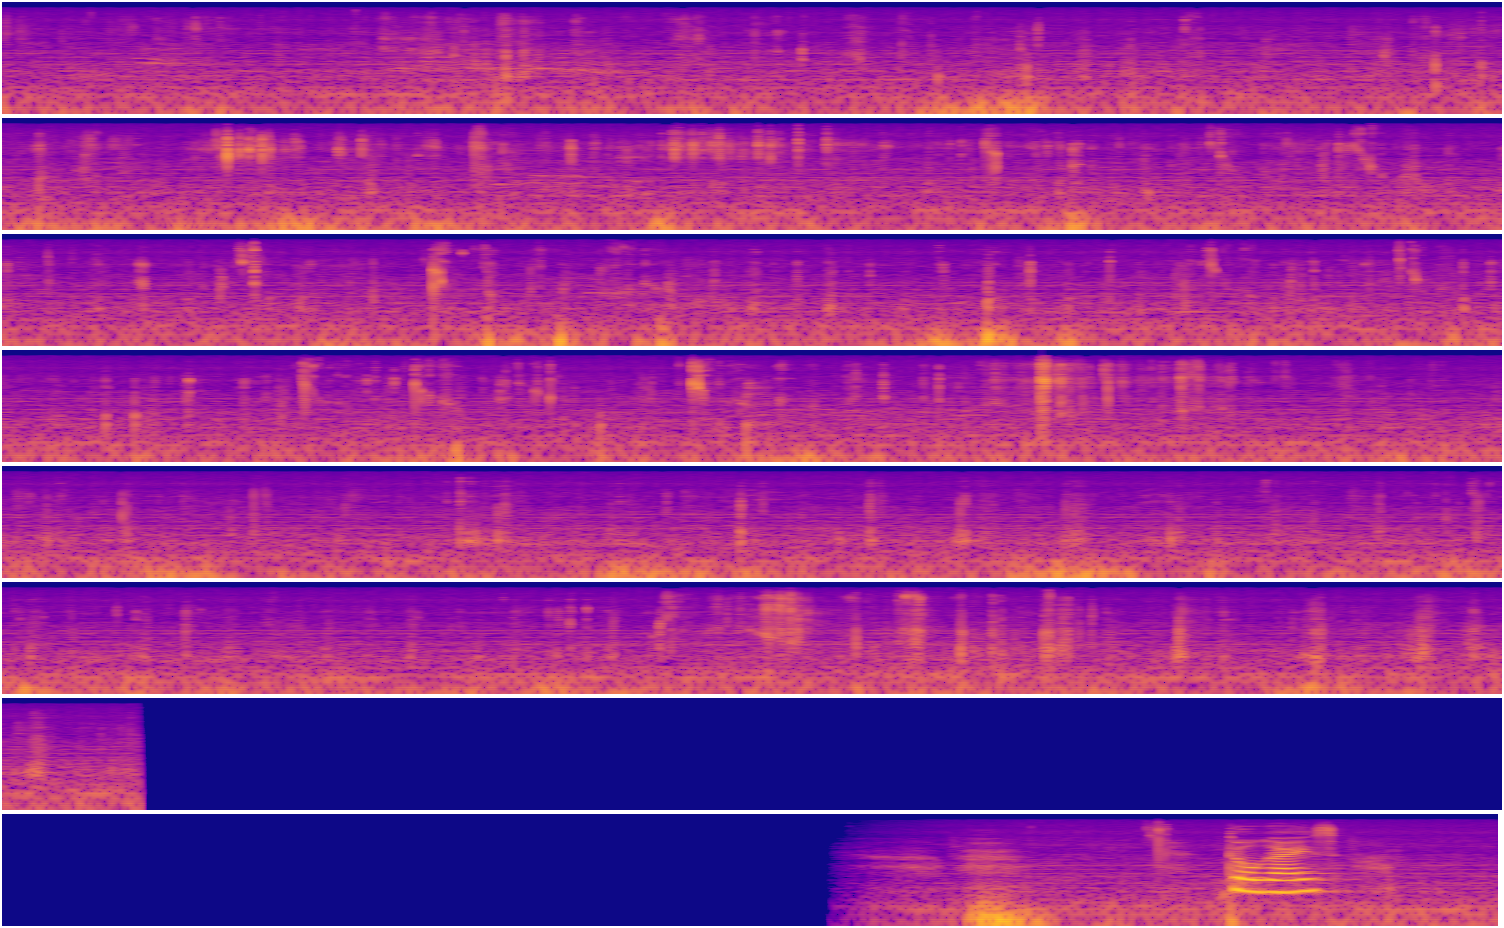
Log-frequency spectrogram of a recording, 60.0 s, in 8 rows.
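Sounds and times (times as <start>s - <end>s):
person chewing crisp food: 0.0s - 45.7s.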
